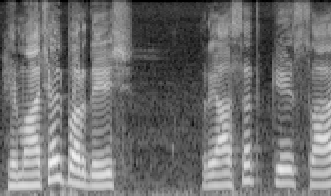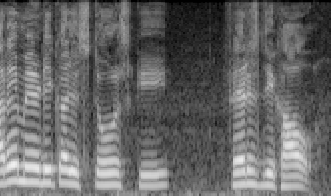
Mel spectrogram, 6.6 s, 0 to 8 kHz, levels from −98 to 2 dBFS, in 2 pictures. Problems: constant background noise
